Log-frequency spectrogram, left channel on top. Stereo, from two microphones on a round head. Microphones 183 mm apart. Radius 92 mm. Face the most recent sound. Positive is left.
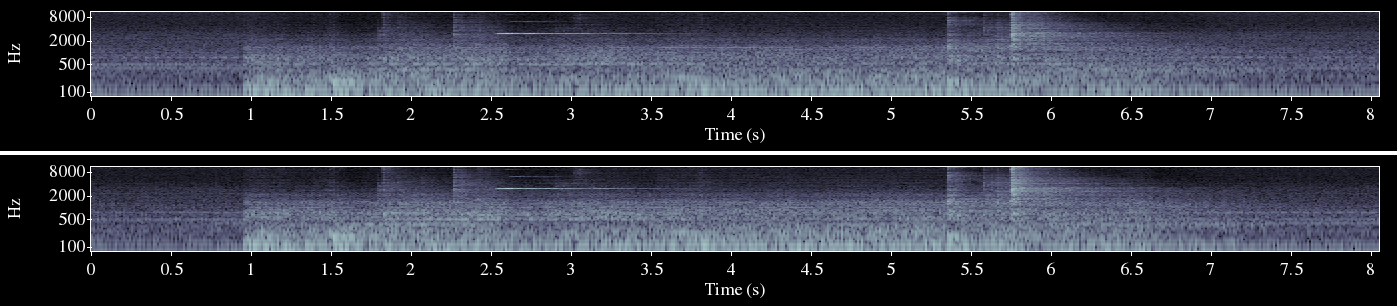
turn(degrees=-5)  # may be behind; listen again after turning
